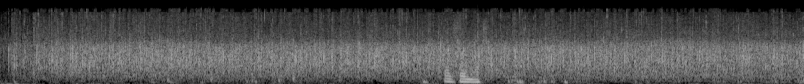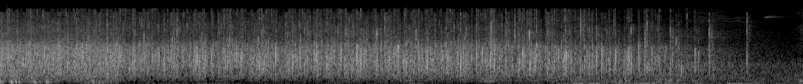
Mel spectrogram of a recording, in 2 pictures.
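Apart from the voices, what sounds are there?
audience applause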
